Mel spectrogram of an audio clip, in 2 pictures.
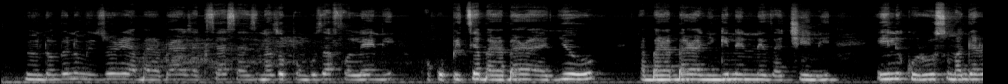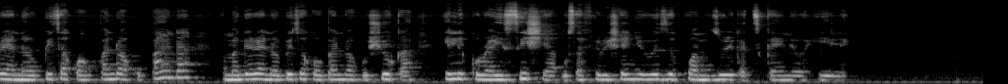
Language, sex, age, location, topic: Swahili, female, 18-24, Dar es Salaam, government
